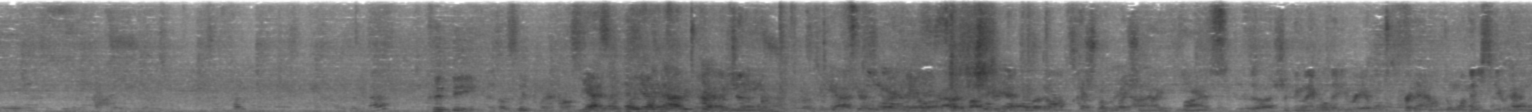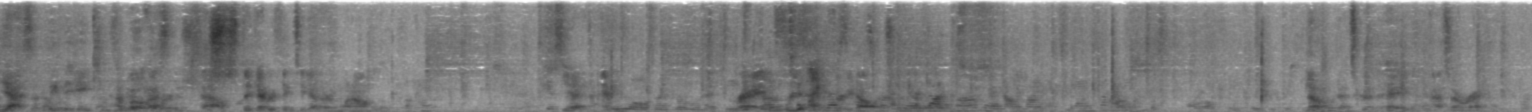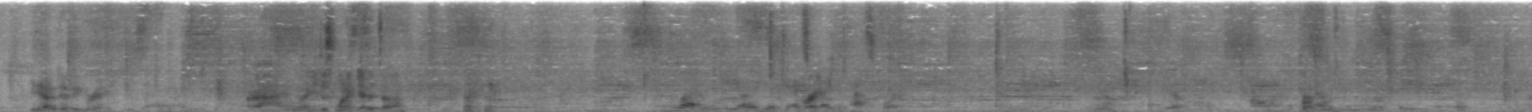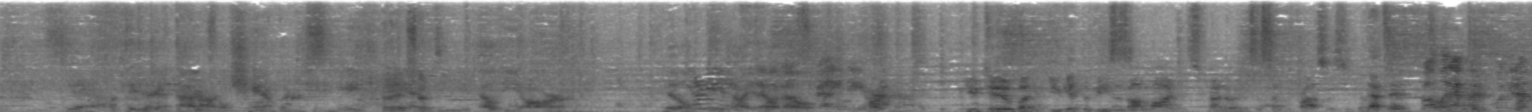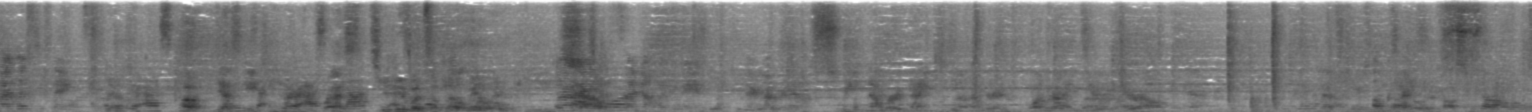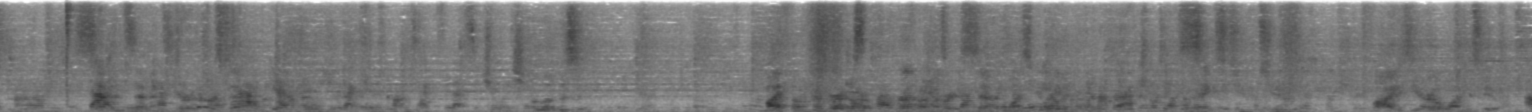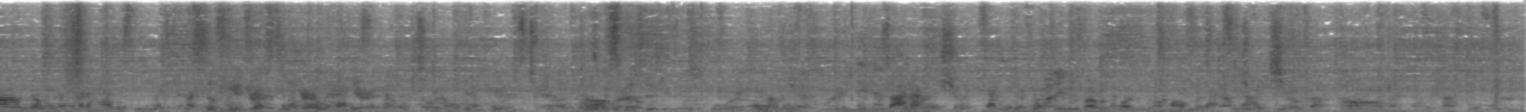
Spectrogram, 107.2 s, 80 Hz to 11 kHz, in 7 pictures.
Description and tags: office ambience long4
Sounds of a small office recorded with Olympus DS-40 with Sony ECMDS70P.
office, field-recording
